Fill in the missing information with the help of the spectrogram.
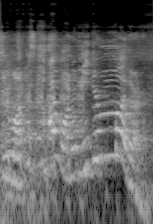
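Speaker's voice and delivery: mock pushy suitor, pitch climbing; pushy male pigeon. Pigeon pressing her again.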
